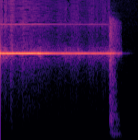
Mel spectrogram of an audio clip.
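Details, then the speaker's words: Respironics oxygen concentrator unplugged: a steady high-pitched continuous alarm with a red light, cut off abruptly. This is the power-failure alarm, meaning no power is reaching the machine. "so with this I pull the power you're gonna hear the audible alarm and it doesn't stop you're gonna get a red light"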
